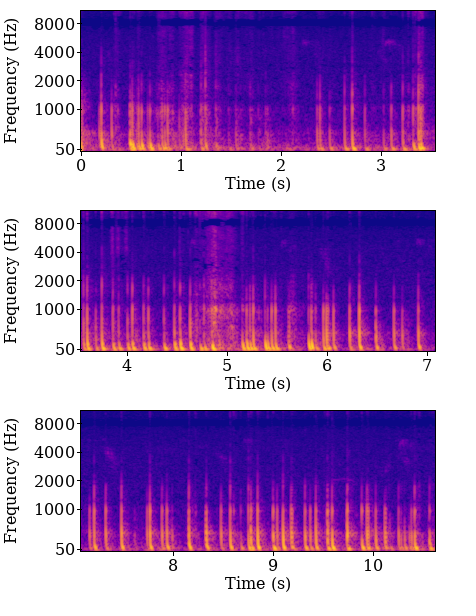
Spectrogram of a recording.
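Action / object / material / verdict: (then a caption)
tap / thin cork coaster / cork / none. Fingertips and nails tap and scratch the grainy surface of a round, thin, solid cork coaster held in both hands. The result is a rapid, irregular run of short, dry, muffled taps with low thuds and soft scratchy texture, with no ring after each hit.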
